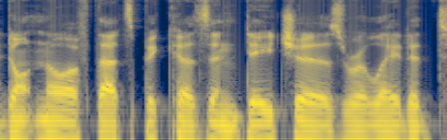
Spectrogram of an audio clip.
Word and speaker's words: Endecha: It's spelled E-N-D-E-C-H-A. I think they said it was Endecha. Is that what it was? – Yes.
